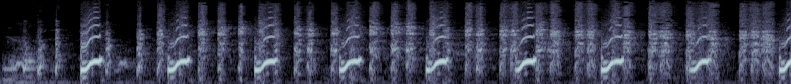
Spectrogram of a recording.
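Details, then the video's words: White-breasted waterhen lure call for trapping: a loud, nasal, upward-sliding note repeated about twice a second in a steady, relentless series, over a scratchy, clipped background. "suara ruak- ruak terbaru kruak_kruak"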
